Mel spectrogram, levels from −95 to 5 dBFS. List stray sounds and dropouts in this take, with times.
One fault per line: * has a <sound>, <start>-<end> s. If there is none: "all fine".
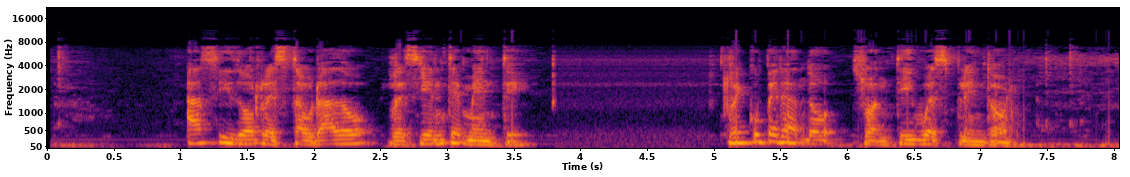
all fine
